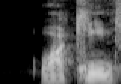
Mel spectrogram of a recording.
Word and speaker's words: Joaquin: Joking Phoenix. Joaquin Phoenix.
